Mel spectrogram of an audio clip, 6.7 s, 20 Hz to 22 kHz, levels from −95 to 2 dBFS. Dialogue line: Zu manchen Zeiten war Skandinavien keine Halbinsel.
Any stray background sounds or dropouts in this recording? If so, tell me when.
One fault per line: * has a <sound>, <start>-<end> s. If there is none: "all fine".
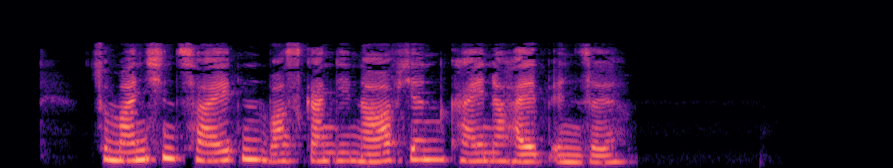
all fine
